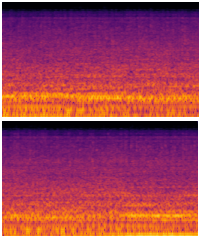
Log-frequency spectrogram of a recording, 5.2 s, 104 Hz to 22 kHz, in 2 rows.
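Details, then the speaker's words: Newly built 408 small-block Mopar V8 with flat-tappet cam during break-in, HEI ignition: steady deep idle, any tapping now barely audible; earlier ticking traced to the header tapping the oil pan, engine sounds healthy. "i don't hear it at all you can hear it but it's not as bad it's because the exhaust like it's it's a little bit of tapping you you can you can't hear it unless you're like you know it's there"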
